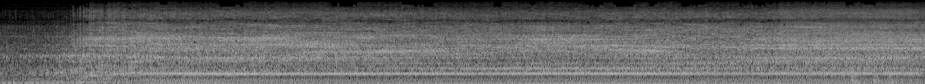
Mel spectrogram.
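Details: 2009 Toyota Sienna FWD idling in park after a transmission drain and fill. A steady mid-pitched buzzing whine holds constant, suspected transmission pump, torque converter or bearings. The flex plate is thought okay; cause not confirmed.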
